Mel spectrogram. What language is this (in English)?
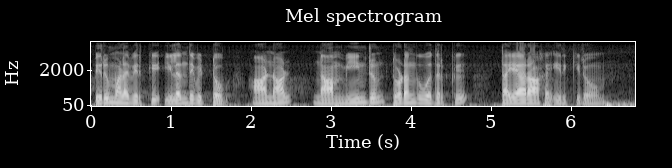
Tamil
